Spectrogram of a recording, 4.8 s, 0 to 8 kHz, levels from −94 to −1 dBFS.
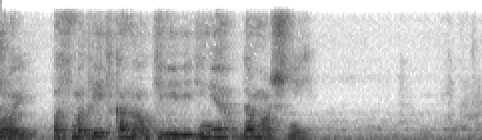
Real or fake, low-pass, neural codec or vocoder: fake; 7.2 kHz; codec, 16 kHz in and 24 kHz out, 1 kbps, XY-Tokenizer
